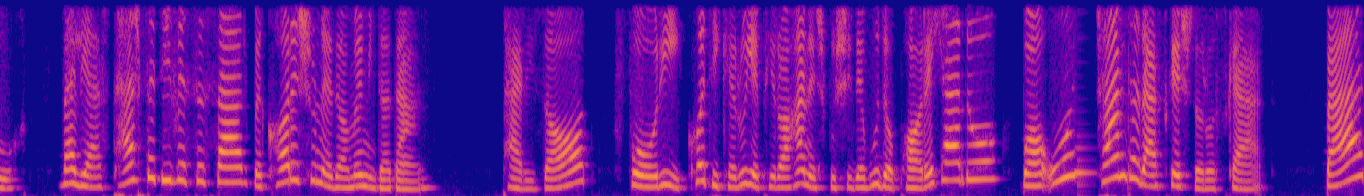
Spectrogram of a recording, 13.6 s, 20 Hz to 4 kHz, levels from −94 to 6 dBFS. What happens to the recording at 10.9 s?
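From 10.78 to 11.00 s there is a long network dropout, most likely a run of lost packets. For about 0.2 s the receiver fills the gap by stretching the last sound into a fading buzz or hiss, with no silent stretch before the audio resumes and the lost part is skipped. On a spectrogram this appears as smeared, repetitive horizontal bands below the 4 kHz ceiling of the G.711 call path. The waveform shows a decaying, unnaturally periodic envelope.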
